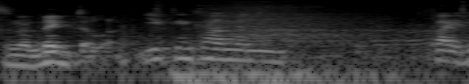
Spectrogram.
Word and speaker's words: Amygdala: call because it's an amygdala you can come and fight me in the chat it's greek you pronounce it like the greek would but um is it's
